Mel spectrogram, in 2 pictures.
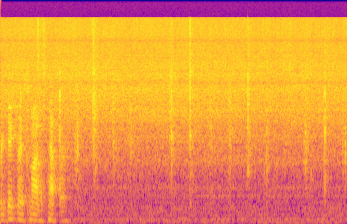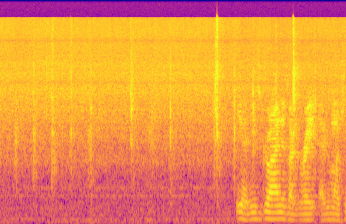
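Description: A pepper grinder crunches.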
